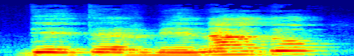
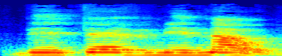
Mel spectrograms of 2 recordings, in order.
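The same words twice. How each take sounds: First: Determinado slowly with "-NA-do" sounded; "Determinado" ending in a distinct "-ado"; full D. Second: Determinado said "de-ter-mi-NAO", falling; "determinado" with its last D silent; dropped D. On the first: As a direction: say Determinado in full, last D clearly heard. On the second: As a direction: slide A into O in determinado. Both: Shown as a demonstration. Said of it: "ou qu'à prononcer ou qu'à pas".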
